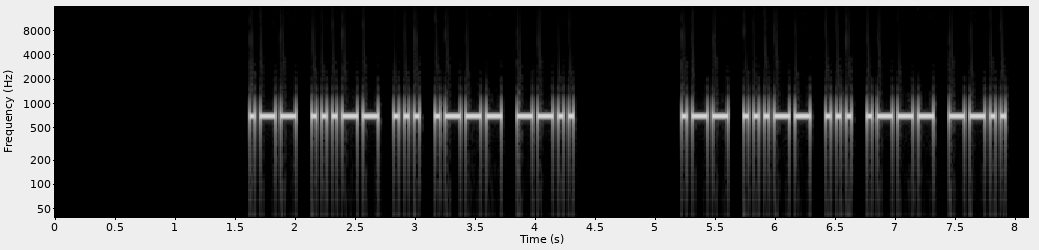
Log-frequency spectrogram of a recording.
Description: Morse code, heard as a keyed tone, about 28 wpm, 700 Hz. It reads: W3SJZ W3SJZ
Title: USA Call Signs - 5 Characters - Repeated 2x - 28wpm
